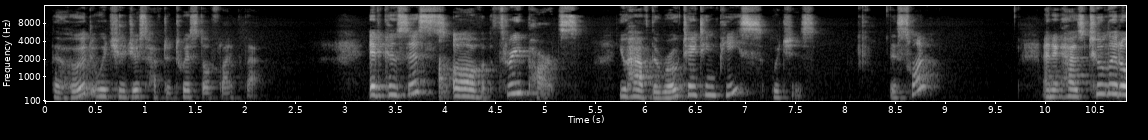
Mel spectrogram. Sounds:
speech

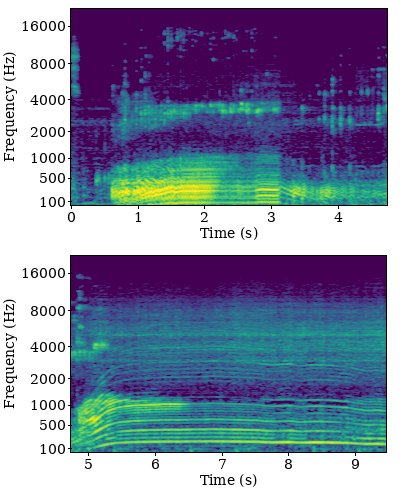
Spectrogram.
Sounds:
wood
sawing
rub

